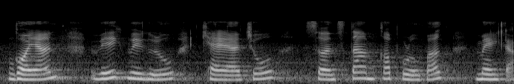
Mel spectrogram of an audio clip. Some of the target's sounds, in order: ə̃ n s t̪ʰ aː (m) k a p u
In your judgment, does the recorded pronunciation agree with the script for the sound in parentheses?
yes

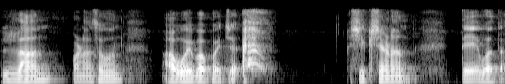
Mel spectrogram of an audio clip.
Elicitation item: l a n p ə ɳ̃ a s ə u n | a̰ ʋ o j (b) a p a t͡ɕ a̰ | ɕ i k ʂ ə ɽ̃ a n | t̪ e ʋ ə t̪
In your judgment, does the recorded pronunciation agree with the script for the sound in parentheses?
yes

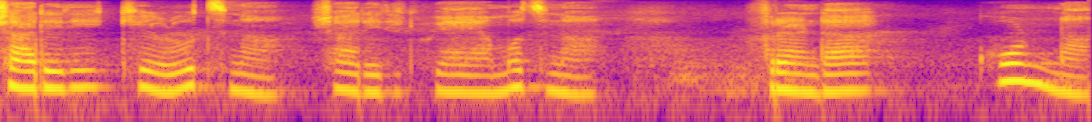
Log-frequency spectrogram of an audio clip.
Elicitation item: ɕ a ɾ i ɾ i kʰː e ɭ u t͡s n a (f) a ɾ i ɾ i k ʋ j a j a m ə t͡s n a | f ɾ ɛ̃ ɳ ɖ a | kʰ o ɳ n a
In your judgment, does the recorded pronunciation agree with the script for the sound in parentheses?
no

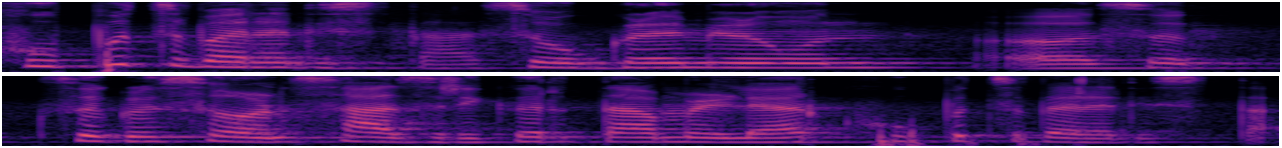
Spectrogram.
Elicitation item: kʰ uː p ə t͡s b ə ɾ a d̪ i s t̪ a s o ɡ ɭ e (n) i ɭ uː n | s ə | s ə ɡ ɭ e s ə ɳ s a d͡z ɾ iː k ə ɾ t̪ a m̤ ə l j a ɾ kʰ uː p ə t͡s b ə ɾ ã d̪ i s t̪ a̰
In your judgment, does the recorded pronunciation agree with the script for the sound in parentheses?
no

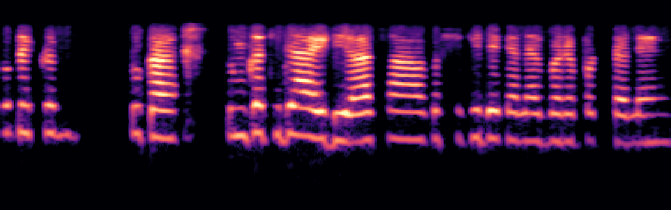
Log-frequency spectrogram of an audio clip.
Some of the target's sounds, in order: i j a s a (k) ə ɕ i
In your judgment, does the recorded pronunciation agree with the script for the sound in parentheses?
yes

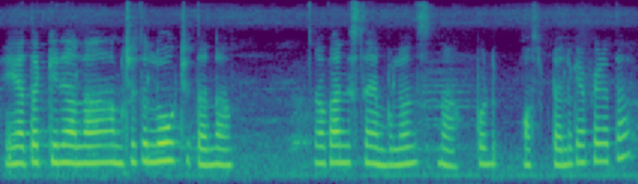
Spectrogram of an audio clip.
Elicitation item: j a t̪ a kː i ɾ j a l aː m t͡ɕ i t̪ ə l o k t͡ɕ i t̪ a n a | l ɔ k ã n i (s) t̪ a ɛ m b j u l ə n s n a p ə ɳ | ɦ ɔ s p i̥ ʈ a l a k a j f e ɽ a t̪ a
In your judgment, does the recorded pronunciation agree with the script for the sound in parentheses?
yes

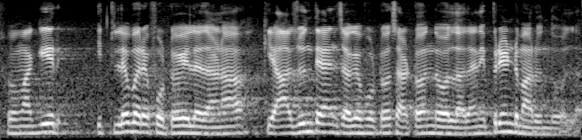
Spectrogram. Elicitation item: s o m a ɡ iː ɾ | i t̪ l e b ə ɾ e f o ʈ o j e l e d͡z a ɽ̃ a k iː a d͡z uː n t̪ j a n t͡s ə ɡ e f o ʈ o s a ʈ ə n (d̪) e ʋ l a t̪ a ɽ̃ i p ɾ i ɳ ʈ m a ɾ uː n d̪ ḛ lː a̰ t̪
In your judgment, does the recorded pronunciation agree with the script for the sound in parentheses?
yes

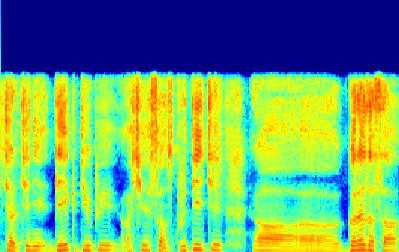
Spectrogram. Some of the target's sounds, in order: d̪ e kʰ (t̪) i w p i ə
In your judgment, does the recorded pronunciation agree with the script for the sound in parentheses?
no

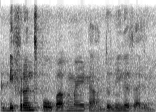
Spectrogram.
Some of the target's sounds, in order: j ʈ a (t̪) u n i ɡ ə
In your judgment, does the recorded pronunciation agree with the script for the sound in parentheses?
no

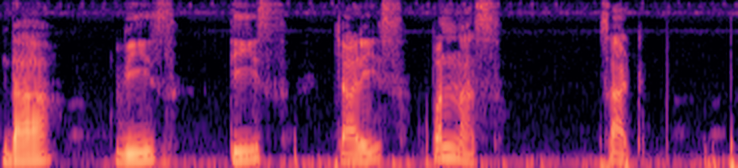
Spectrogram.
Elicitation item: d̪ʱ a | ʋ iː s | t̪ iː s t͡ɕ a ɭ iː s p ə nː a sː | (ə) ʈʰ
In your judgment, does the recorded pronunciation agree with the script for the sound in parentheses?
no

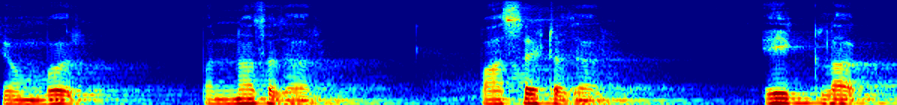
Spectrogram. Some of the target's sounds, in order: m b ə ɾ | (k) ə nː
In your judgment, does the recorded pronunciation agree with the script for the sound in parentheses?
no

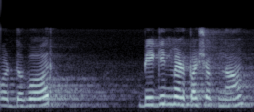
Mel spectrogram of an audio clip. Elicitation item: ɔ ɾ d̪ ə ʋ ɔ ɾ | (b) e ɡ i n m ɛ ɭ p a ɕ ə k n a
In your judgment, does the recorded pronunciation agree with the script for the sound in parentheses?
yes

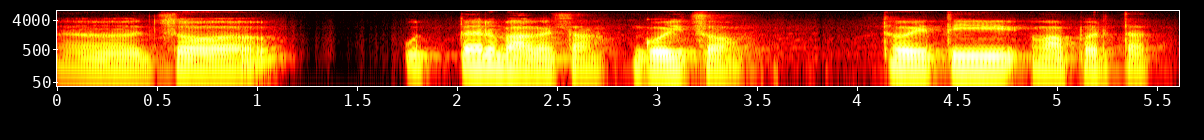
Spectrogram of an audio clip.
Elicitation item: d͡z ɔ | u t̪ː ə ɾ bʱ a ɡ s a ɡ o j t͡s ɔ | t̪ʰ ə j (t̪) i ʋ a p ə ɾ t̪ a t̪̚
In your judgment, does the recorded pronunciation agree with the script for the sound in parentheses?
yes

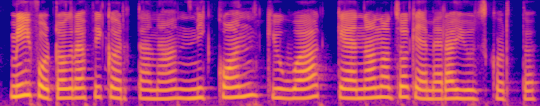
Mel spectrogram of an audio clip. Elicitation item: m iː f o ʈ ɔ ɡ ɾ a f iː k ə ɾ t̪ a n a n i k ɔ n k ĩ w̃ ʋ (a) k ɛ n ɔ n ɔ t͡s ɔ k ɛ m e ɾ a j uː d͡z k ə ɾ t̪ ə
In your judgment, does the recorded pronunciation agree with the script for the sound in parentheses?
yes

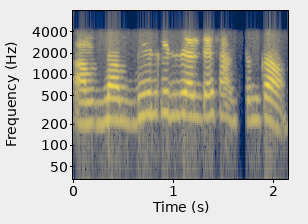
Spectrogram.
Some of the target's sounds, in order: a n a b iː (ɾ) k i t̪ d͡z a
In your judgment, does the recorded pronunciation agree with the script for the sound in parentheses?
no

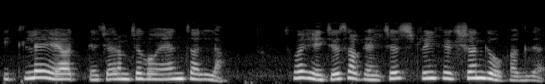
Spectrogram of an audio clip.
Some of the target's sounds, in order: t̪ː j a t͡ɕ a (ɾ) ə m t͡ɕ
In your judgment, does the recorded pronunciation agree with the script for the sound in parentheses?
yes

